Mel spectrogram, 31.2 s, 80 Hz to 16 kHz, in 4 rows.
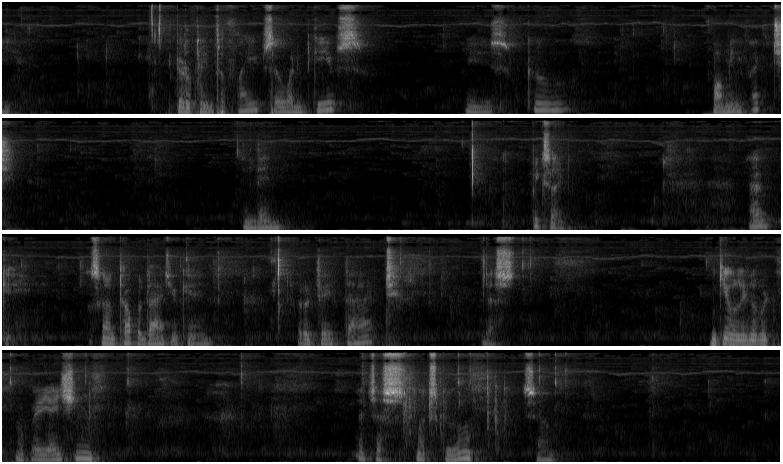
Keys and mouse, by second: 3.6-18.8 right drag, 18.8 r, 19.6-22.4 right drag, 20.8-31.1 drag, 24.4 ctrl+z, 28.7-31.1 right drag.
